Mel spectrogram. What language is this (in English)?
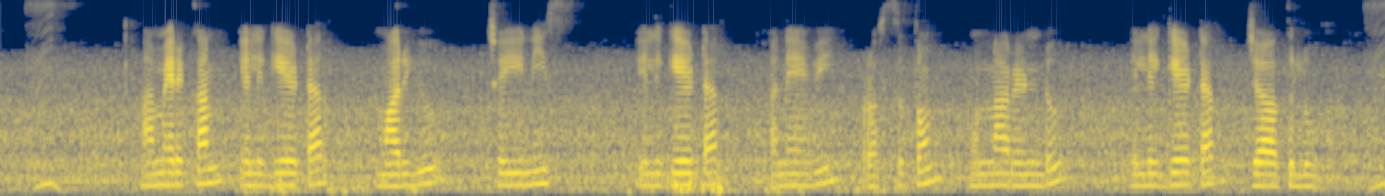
Telugu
